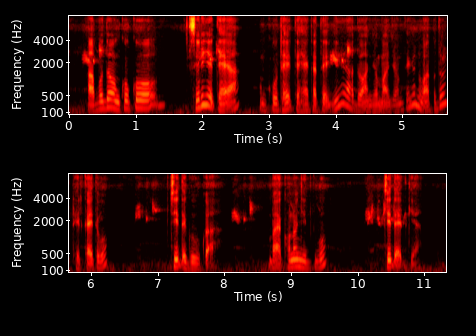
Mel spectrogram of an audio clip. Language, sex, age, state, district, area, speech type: Santali, male, 60+, West Bengal, Birbhum, rural, spontaneous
